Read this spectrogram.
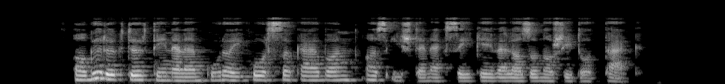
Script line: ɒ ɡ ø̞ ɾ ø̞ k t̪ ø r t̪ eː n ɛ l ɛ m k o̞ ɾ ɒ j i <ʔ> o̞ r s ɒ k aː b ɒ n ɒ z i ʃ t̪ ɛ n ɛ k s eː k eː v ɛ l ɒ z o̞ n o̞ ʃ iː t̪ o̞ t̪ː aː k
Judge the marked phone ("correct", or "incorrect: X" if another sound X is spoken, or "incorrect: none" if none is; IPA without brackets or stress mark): incorrect: k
